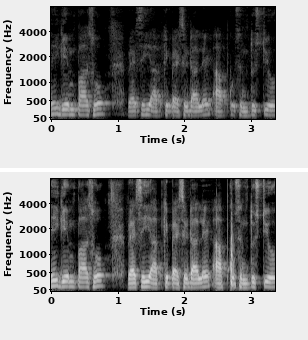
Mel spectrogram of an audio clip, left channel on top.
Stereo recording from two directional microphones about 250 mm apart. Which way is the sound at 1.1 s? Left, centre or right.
Right.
